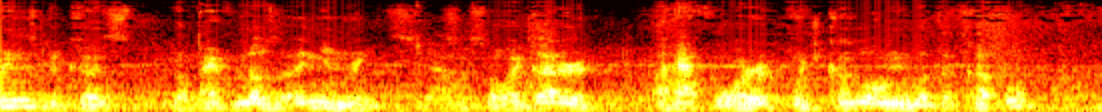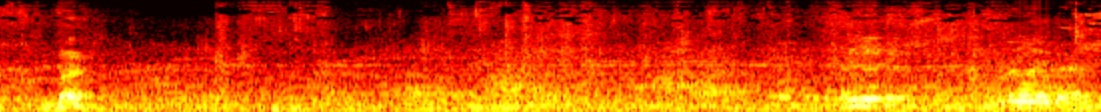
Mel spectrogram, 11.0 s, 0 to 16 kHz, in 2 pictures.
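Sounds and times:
faint music: 0:00.0 - 0:11.0
indistinct diner chatter: 0:00.0 - 0:11.0.

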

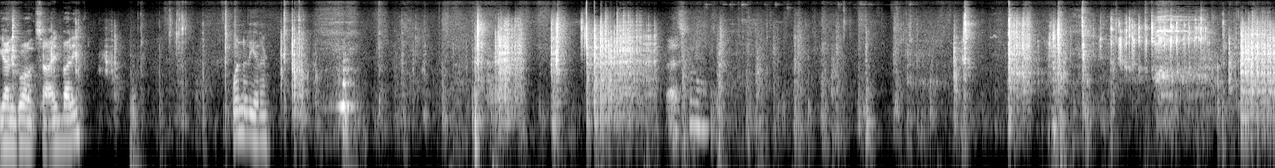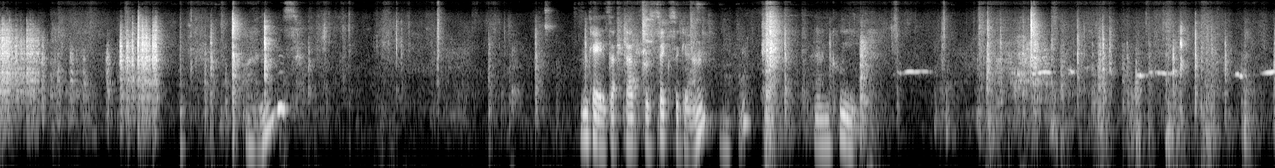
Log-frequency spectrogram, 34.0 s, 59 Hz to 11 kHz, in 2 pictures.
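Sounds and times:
dice clattering on wooden table: 0:01.0 - 0:02.6, 0:06.3 - 0:09.7, 0:12.7 - 0:20.2, 0:30.2 - 0:33.0
dice rattling in hands: 0:06.4 - 0:08.8, 0:13.4 - 0:17.6.

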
